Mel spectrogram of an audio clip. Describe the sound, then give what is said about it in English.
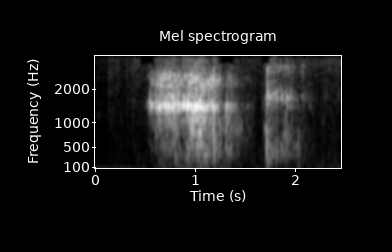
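A person asleep and snoring into an open microphone: two breathy, raspy snores, a long one followed by a shorter one, with no one talking. “Is that snoring? Yeah. He's asleep.”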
